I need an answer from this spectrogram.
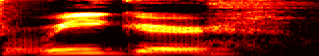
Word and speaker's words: Rieger: So, by the way, it's Rieger that is spelled R-I-E-G-E-R.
